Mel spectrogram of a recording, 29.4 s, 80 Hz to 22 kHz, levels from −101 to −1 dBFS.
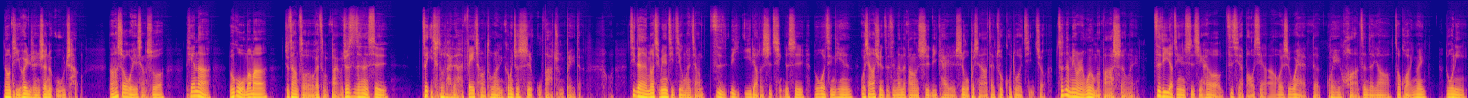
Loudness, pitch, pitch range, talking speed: -20 LUFS, 95 Hz, 85-110 Hz, 325 characters per minute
